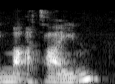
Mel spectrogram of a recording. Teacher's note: We have me'a, matayim. Jerusalemites actually pronounce the aleph and they say ma'atayim. Both are correct, but most modern Hebrew speakers say matayim.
